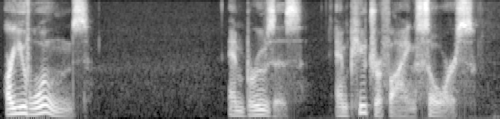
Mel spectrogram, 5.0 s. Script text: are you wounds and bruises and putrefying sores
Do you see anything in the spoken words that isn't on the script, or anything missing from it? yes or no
no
